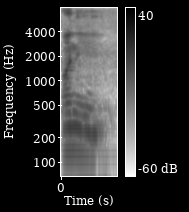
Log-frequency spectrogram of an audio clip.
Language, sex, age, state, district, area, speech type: Nepali, male, 30-45, West Bengal, Darjeeling, rural, spontaneous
